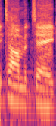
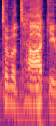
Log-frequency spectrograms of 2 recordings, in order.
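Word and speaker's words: Tomitake: Man, even trying to say Tomatake, I almost said Tomataki, which is the correct pronunciation.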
